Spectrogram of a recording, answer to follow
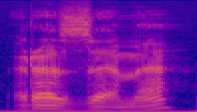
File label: it became long, amharic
